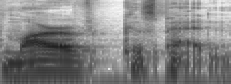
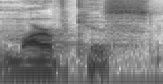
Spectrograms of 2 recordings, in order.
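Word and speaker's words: Marvcus: Yeah, I paused for a minute because his name is spelled with a V. It's Marv Cus Patton. Like, it's M-A-R-V-C-U-S Patton. So the V is silent, but I remember one game, I think one announcer called him Marvicus, and I was like, man, he motherfucker.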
